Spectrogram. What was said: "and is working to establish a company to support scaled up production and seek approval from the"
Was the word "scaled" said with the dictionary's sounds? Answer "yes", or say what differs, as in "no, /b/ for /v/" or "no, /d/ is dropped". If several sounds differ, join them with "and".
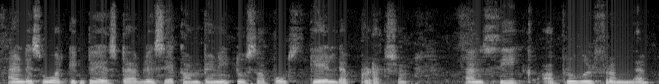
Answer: yes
